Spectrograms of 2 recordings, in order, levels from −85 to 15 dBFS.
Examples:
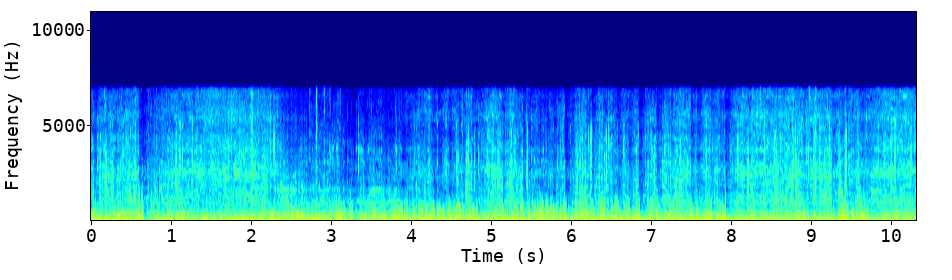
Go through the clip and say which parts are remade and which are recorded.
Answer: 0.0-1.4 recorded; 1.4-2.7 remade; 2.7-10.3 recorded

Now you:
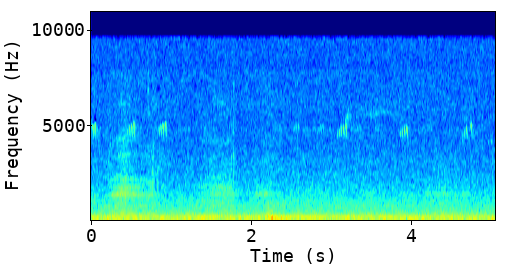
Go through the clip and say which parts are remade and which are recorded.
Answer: 0.0-5.1 recorded

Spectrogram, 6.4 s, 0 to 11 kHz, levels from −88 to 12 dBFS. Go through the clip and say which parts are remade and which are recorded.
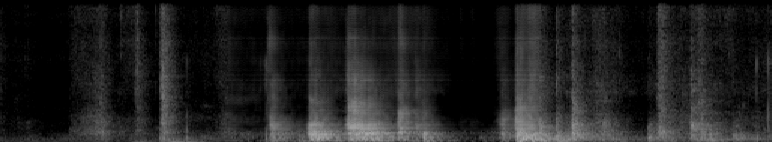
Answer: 0.0-1.9 recorded; 1.9-4.5 remade; 4.5-6.4 recorded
